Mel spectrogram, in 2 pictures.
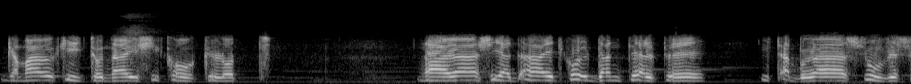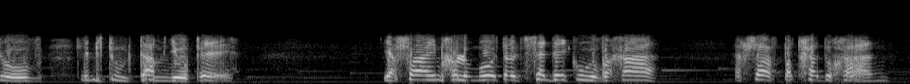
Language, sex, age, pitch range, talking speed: Hebrew, male, 60-79, 160-200 Hz, 80 wpm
